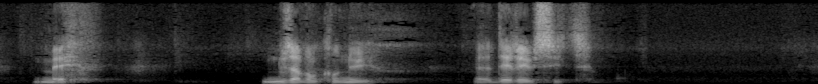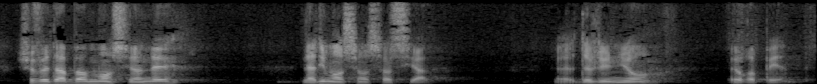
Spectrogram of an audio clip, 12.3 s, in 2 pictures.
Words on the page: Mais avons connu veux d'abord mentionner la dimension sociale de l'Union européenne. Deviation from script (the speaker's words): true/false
true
